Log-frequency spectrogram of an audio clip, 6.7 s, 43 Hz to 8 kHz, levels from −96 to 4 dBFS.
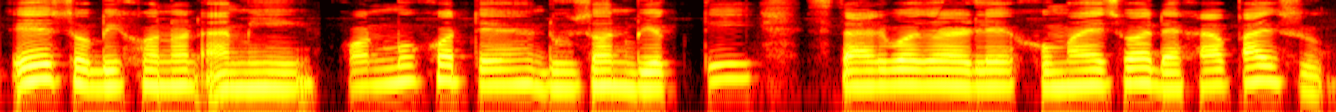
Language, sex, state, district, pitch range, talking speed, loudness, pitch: Assamese, male, Assam, Sonitpur, 145-170 Hz, 110 wpm, -17 LUFS, 155 Hz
